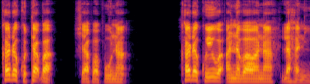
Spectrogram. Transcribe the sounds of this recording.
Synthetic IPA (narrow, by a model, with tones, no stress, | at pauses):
kɐ˦da˨kʷu˨tɐ˦ɓa˨ | ʃaː˨ɸa˨ɸuː˦naː˦ | kɐ˦da˨kʷu˨ji˦wa˨ʔa˦nːɐ˦baː˦waː˦na˦la˦ɦa˨niː˦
